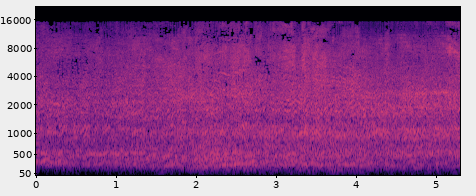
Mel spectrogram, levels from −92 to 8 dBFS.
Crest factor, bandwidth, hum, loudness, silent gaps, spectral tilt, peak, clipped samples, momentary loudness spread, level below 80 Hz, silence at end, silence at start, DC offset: 18 dB; 15.5 kHz; none; -27 LUFS; none; 1 dB/octave; -12 dBFS; under 0.1%; 6 LU; -78 dBFS; 0 s; 0 s; under 0.1%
